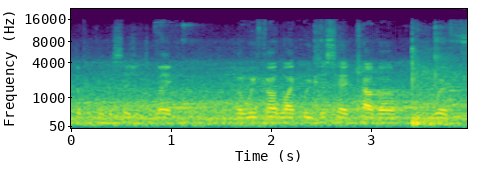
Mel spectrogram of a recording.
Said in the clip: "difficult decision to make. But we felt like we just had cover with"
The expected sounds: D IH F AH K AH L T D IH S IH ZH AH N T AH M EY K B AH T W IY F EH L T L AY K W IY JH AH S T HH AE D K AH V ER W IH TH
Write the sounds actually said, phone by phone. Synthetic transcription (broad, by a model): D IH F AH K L D IH S IH ZH AH N T AH M EY K B AH T W IY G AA T L AY K W IY JH AH S T HH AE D K AH V ER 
